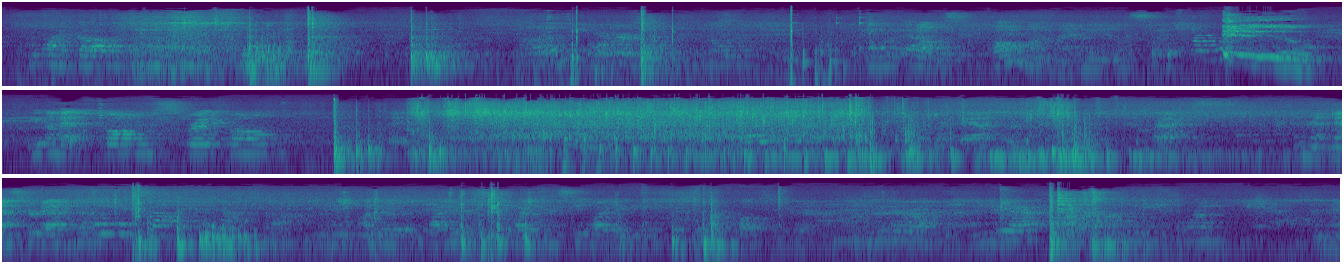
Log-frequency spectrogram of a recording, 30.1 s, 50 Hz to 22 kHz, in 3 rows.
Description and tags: Close perspective of boiling pot on the stove during Thanksgiving dinner preparation recorded with a DS-40.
